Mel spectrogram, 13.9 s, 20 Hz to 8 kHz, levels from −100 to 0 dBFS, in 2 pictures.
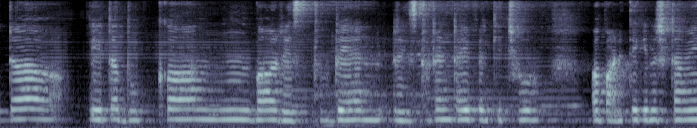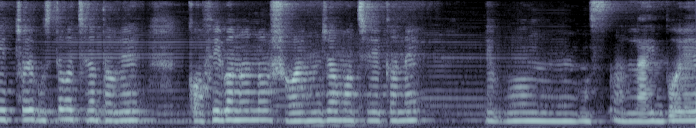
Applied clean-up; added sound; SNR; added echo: neural separator model SepFormer DNS4.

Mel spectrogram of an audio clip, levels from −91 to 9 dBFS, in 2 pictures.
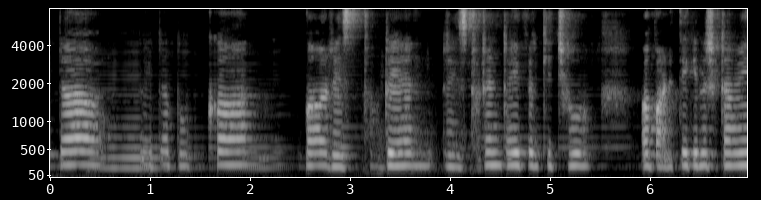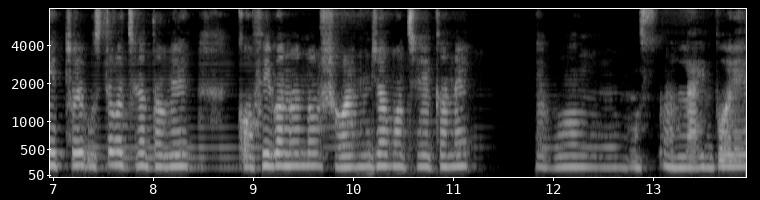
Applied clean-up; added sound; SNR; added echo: neural mask model DeepFilterNet 3.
